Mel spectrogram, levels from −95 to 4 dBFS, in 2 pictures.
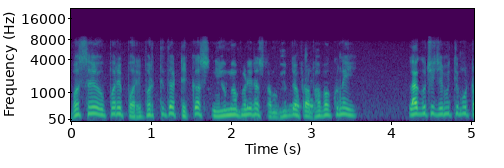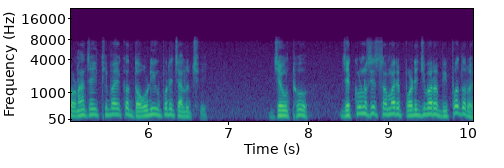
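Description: Between 1.73 and 2.19 s, and again from 2.41 to 2.72 s, the talker's speech dips by around 10 dB in short patches. This is speech suppressed in double talk, likely an echo canceller turning the microphone down while the far side spoke. From 2.86 to 3.04 s a second, fainter voice, about 10 dB below the talker, slips through. This is the other side's voice leaking through, likely as residual loudspeaker echo.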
